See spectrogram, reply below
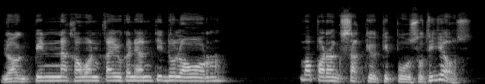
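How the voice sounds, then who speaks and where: A man's voice: high voice, normal speed, creaky. A man playing a teasing nephew in a comedy audio drama, talking in a playful way. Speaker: nephew teasing his aunt.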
